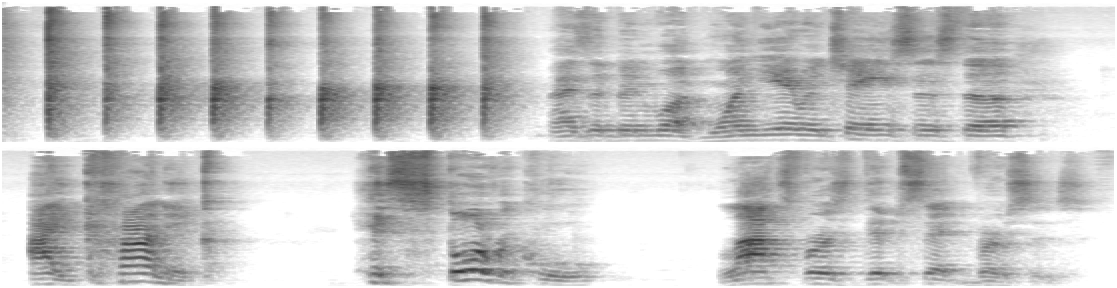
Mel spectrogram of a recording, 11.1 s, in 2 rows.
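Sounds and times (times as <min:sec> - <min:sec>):
clapping: 0:00.0 - 0:02.7
speech: 0:02.8 - 0:06.7, 0:07.4 - 0:08.6, 0:09.2 - 0:11.0.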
